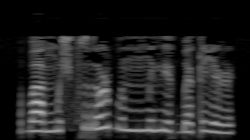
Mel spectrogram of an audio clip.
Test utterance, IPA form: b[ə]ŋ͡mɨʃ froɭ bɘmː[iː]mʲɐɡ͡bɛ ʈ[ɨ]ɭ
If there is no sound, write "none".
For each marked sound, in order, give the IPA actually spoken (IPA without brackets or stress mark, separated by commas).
a, i, i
